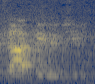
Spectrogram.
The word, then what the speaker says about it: Takeuchi: How you pronounce that? Takeuchi.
